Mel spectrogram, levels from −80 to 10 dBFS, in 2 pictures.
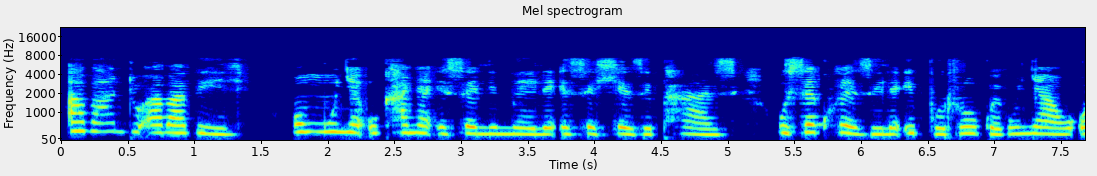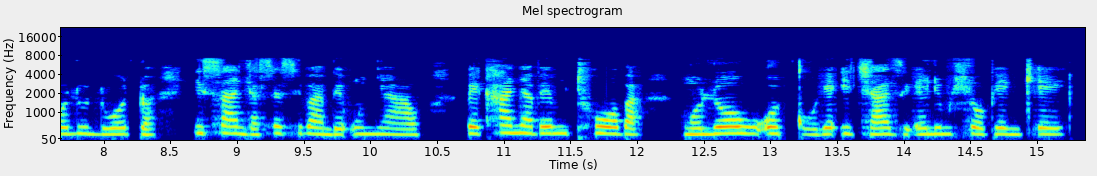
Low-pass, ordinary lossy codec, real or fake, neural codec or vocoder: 7.2 kHz; AAC, 32 kbps; real; none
